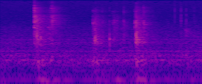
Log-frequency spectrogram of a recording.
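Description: Fingers type a city name on a computer keyboard, a few quiet clusters of quick key clicks spread across the stretch with short pauses between bursts.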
